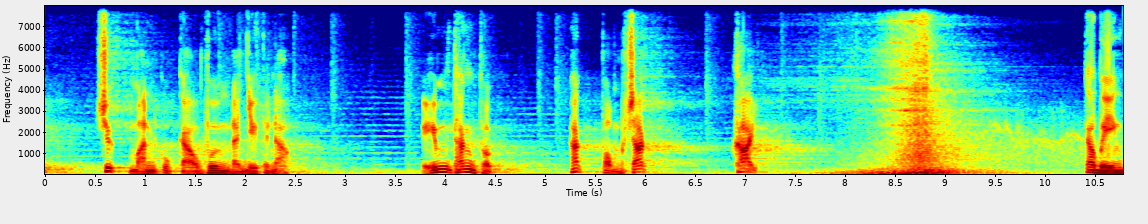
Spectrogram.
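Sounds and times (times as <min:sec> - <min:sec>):
speech: 0:00.5 - 0:02.6, 0:03.8 - 0:04.6, 0:05.2 - 0:06.2, 0:06.9 - 0:07.3, 0:10.4 - 0:10.7
cold dark wind gust sound effect from a magic spell: 0:07.4 - 0:10.7.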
